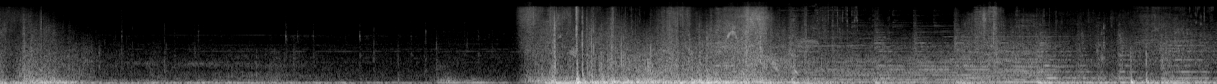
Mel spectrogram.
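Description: A Confringo fire-blast spell cast in the Hogwarts Legacy video game sets off a loud, booming explosion with crackling debris after a quieter stretch, followed by a dense, rumbling roar of effects and music.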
